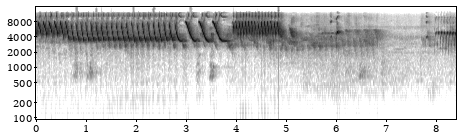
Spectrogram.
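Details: Canary singing to stimulate females for mating, opening with a fast evenly spaced trill of rising notes, a few sweeping whistles, a higher pulsed burst, then softer warbling, a silent gap and a restart.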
